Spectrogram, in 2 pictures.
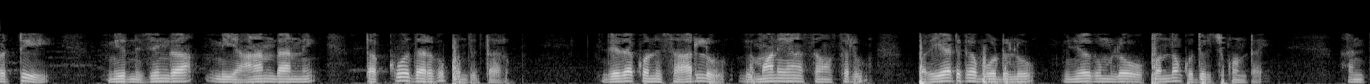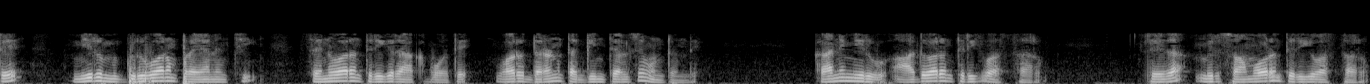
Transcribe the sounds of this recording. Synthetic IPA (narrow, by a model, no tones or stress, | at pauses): bɐʈːi | miːɾunid͡ʒɐŋɡaːmiːaːnɐnd̪aːnːi | t̪ɐkːuʋɐd̪ʱɐɾɐkupond̪ut̪ːaːɾu | lɛːd̪aːkonːisaːɾluʋimaːnɐjaːnɐsɐmst̪ʰɐlṵ | pɐɾjaːʈɐkɐboːɖulu | ʋinijɔːɡɐmlo̞ːupːɐnd̪ɐmkod̪uɾt͡ʃu̥kuɳʈa̰ːji | ɐɳʈe̞ː | miːɾumɡuɾuʋaːɾɐmpɾɐjaːniɲt͡ʃḭ | sɐniʋaːɾɐmt̪iɾiɡiɾaːkɐ̥po̞ːt̪e̞ː | ʋaːɾud̪ʱɐɾɐnut̪ɐɡːiɲt͡ʃaːlsiuɳʈund̪i | kaːniːmiːɾuaːd̪ʋaːɾɐmt̪iɾiɡiʋɐst̪aːɾṵ | lɛːd̪aːmiːɾusʋaːmʋaːɾɐmt̪iɾiɡiʋɐst̪aːɾṵ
